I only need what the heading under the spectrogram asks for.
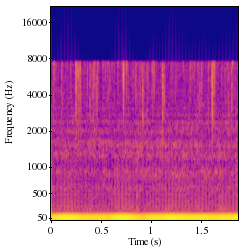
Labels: {"label": "anthrophony, boat engine", "recorder": "SoundTrap 300"}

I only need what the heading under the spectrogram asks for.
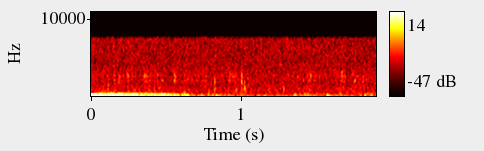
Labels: {"label": "biophony, growl", "recorder": "SoundTrap 600 or HydroMoth"}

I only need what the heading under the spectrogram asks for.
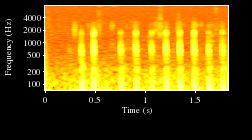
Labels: {"label": "biophony, knock", "recorder": "SoundTrap 300"}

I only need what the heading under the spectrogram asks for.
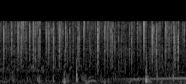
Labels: {"label": "biophony, cascading saw", "recorder": "SoundTrap 600 or HydroMoth"}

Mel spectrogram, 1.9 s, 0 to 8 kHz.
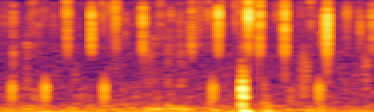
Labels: {"label": "biophony, pulse", "recorder": "SoundTrap 300"}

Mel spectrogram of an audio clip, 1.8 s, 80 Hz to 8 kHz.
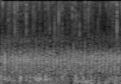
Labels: {"label": "biophony, rattle", "recorder": "SoundTrap 500"}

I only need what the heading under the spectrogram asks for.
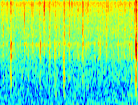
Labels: {"label": "ambient", "recorder": "HydroMoth"}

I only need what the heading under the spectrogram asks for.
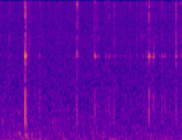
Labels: {"label": "ambient", "recorder": "HydroMoth"}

